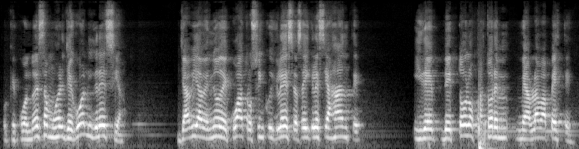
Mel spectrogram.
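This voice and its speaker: A man preaching a sermon as pastor in a church, animated and acting out the voices of people he quotes. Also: high-pitched, brisk, faint music behind.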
